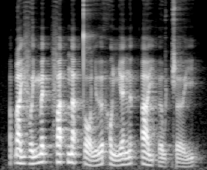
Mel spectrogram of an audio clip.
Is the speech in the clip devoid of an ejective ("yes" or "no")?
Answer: yes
